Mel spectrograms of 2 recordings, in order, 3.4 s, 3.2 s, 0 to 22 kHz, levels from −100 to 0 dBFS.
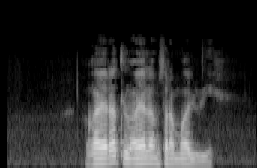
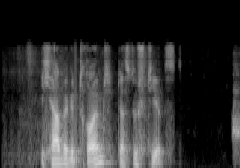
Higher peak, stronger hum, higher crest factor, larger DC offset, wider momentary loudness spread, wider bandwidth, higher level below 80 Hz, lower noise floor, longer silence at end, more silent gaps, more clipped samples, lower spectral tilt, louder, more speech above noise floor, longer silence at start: about the same, -6 dBFS vs -4 dBFS; neither; about the same, 18 dB vs 22 dB; neither; about the same, 17 LU vs 16 LU; second, 6.4 kHz vs 7.6 kHz; second, -70 dBFS vs -62 dBFS; second, -67 dBFS vs -86 dBFS; first, 0.6 s vs 0 s; neither; neither; first, -8.5 dB/octave vs -6 dB/octave; first, -22 LUFS vs -25 LUFS; second, 45 dB vs 62 dB; first, 1.15 s vs 0.55 s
